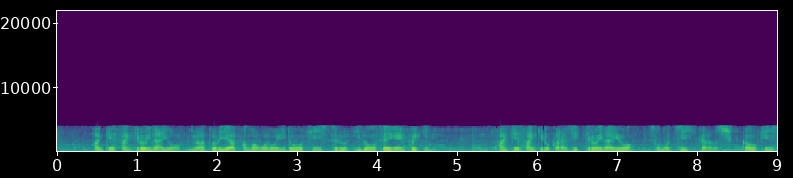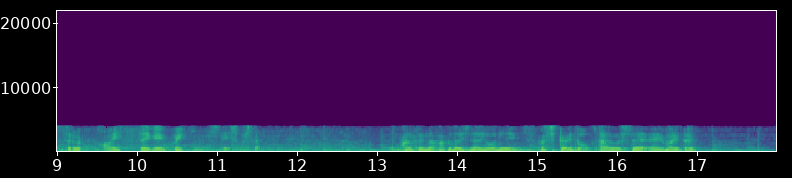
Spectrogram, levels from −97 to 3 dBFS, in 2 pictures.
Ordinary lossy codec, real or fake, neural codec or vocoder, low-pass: AAC, 16 kbps; fake; codec, 16 kHz, 4 kbps, FunCodec, trained on LibriTTS, 50 frames a second; 7.2 kHz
